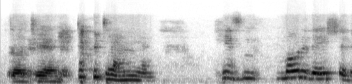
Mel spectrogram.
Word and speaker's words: D'Artagnan: D'Artagnan.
